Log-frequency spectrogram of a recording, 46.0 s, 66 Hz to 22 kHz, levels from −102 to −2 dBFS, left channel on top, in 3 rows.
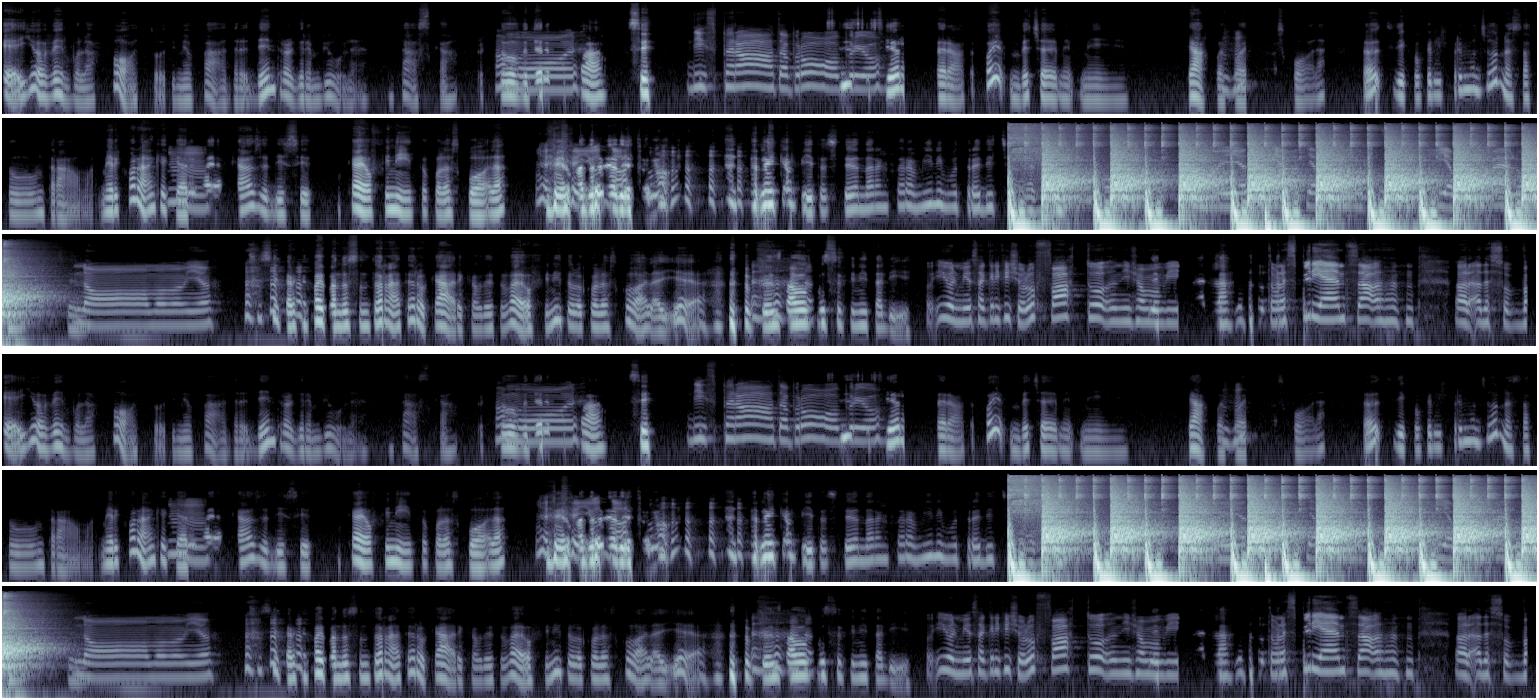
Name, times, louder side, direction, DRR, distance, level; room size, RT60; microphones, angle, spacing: voice 1, 0.0-3.5 4.0-4.5 5.0-5.5 5.8-6.0 6.3-6.5 8.4-8.5 8.8-9.0 9.3-11.2 11.9-12.4 12.9-13.2 13.6-15.1 15.4-18.4 18.8-20.4 20.8-22.0 22.6-26.5 30.7-30.9 31.4-31.5 33.5-39.8 42.2-42.3 42.8-43.0, left 4 dB, 75° left, 0.9 m, -36 dB
voice 2, 4.9-5.8 6.9-8.8 12.2-12.4 17.0-17.4 20.7-21.6 21.9-22.5 26.0-30.7 31.4-32.8 33.1-33.7 38.2-38.8 39.9-42.5 43.0-45.9, left 2 dB, 20° left, 4.6 m, -43 dB
sound 1, 25.4-31.1, right 3 dB, 15° right, 0.4 m, -18 dB
head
